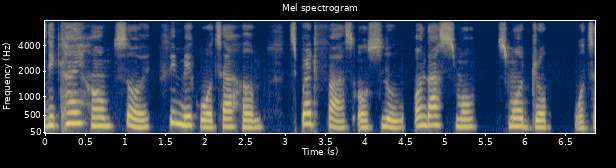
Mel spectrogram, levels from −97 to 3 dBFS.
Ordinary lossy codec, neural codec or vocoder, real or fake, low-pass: none; codec, 16 kHz, 16 kbps, FreqCodec, smaller model; fake; none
